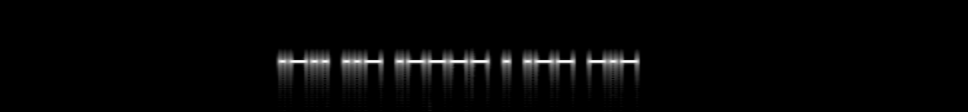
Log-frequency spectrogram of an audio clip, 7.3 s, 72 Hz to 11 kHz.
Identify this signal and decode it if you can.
Morse code, heard as a keyed tone, about 30 wpm, 700 Hz. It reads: LU1EWK
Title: DXCC-100 Call Signs - 6 Characters - Repeated 3x - 30wpm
